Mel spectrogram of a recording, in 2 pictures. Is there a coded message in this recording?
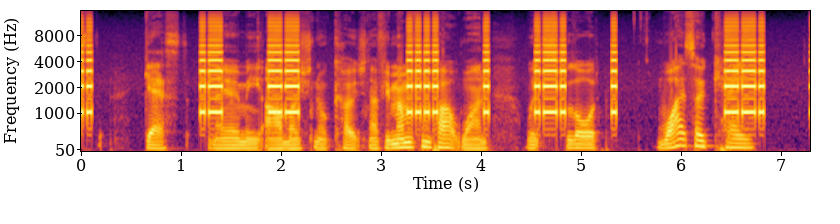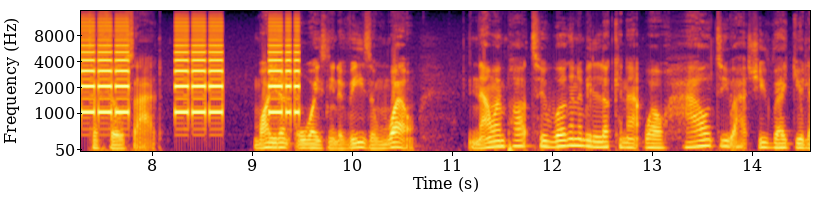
Yes: Morse code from 0.0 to 9.5 s, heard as electronic beeps, machine-sent, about 28 wpm, spaced as for 14 wpm, 1040 Hz, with speech in English. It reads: … AM HERE GOOD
